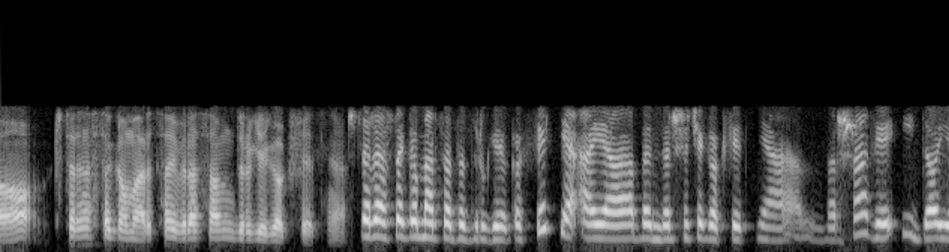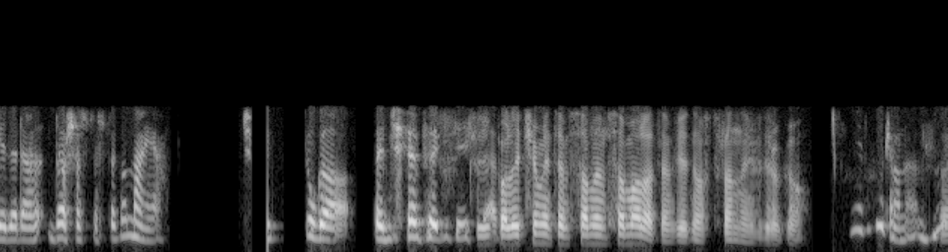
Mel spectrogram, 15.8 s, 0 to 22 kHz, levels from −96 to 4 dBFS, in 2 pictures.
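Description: At 10.0 s lost packets were replaced with silence, packet loss filled with silence, cutting a 140 ms hole with hard edges into the telephone-band speech.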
